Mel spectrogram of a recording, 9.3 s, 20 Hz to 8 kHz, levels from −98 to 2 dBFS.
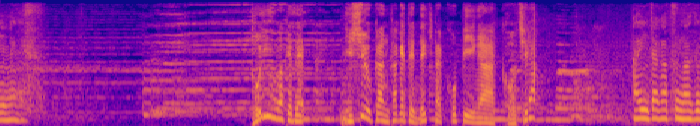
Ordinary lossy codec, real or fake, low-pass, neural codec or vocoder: none; fake; 7.2 kHz; vocoder, 44.1 kHz, 128 mel bands, Pupu-Vocoder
